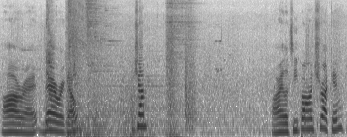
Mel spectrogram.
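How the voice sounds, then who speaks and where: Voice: mid-range voice, expressive, takes it slowly, background noise. A game streamer giving casual live commentary, repeating phrases and muttering with offhand swearing. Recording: game music behind the voice. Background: game music.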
